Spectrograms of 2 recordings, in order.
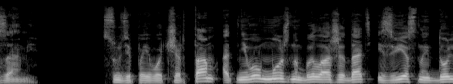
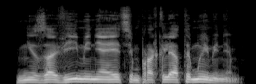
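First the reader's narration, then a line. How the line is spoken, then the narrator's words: Grumbling. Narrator (Russian): проворчал Макферлин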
